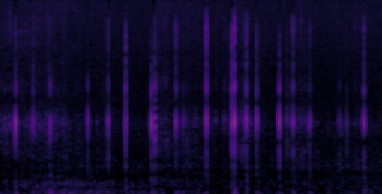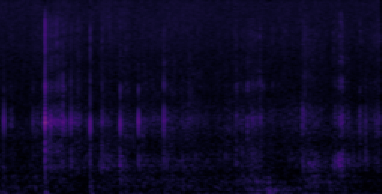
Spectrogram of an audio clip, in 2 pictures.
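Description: Long nails tap the top edge of a large, flat paperback coloring book with a glossy cover and scratch across the cover. A quick, irregular run of short, dry taps clicks with a crisp midrange snap over a faint low rumble. Softer, hissing scratches fill the gaps and take over near the end.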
